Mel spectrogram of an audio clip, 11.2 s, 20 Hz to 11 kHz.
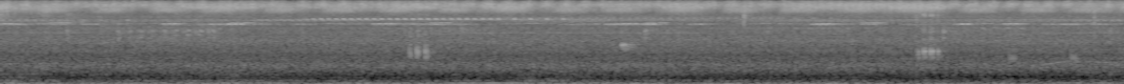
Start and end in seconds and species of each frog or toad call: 4.0	4.3	Phyllomedusa distincta
6.2	6.3	Dendropsophus elegans
9.1	9.5	Phyllomedusa distincta

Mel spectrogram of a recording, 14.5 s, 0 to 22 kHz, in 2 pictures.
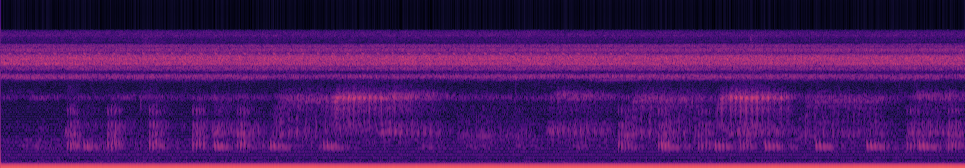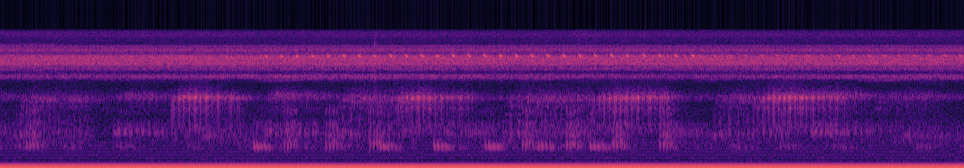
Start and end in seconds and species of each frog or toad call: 0.4	2.7	Boana lundii
2.0	3.3	Boana albopunctata
4.1	13.7	Boana albopunctata
4.6	7.6	Boana lundii
9.1	12.3	Boana lundii

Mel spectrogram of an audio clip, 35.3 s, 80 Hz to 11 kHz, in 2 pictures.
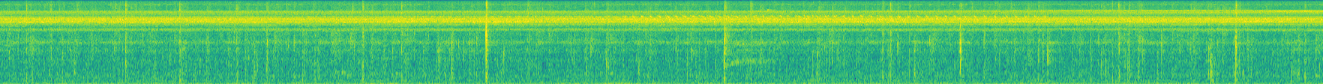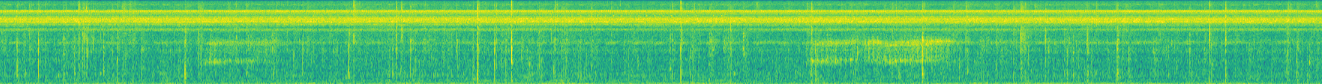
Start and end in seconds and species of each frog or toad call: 9.6	10.6	Boana albopunctata
20.0	21.5	Boana albopunctata
28.2	30.6	Boana albopunctata

